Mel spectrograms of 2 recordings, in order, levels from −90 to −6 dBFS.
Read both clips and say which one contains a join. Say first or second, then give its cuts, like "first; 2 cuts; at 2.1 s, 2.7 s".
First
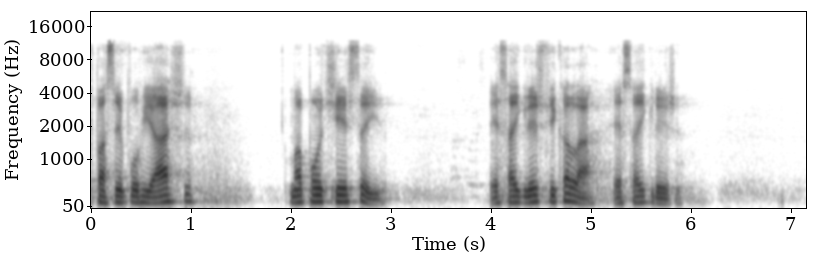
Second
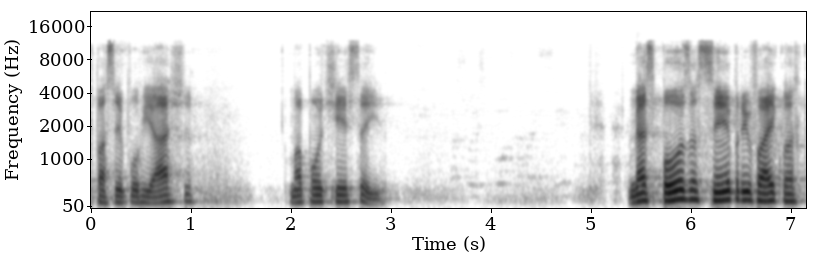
first; 1 cut; at 4.0 s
